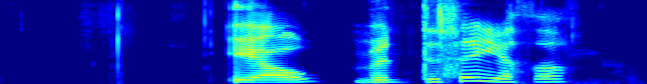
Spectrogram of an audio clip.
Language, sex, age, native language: Icelandic, male, 8, Icelandic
